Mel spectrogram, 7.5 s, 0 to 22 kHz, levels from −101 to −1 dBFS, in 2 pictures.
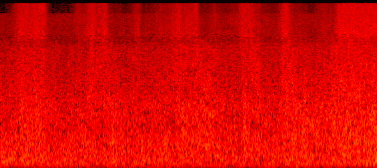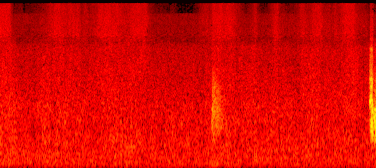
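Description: Speech drops in level twice, from 3.95 to 4.17 s (about a fifth of a second) and again from 6.4 s through to the end at 7.54 s, each time by roughly 5 dB. On a waveform the envelope visibly shrinks. The likely cause is speech suppressed in double talk: with both ends talking, the echo canceller mistook this talker for echo and attenuated it.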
